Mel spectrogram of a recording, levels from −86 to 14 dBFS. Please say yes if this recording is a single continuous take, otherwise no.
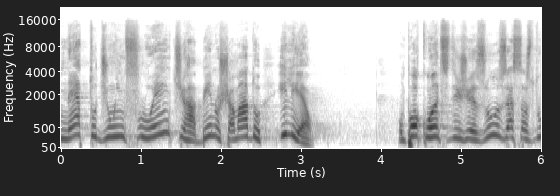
yes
